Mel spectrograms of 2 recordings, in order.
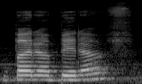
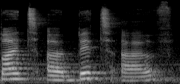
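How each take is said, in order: First: The T sounds are soft flaps. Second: The T sounds are hard T's. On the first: The speaker calls it right. "Same thing with but a bit" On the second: The speaker calls it wrong.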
